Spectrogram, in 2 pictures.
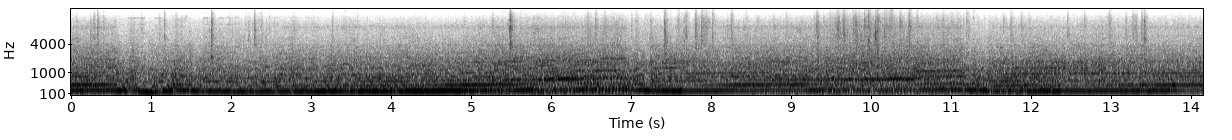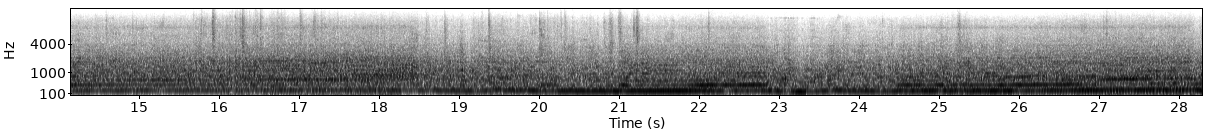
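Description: Peugeot 206 RC rally car's four-cylinder engine heard from inside the cabin, running hard at high revs. Its pitch climbs steadily and dips briefly at gear changes about five times.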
